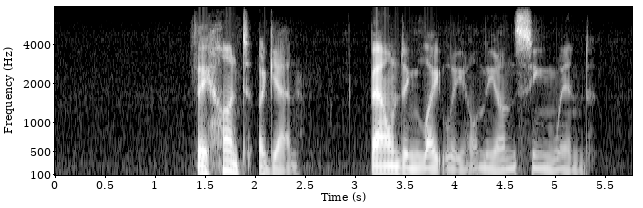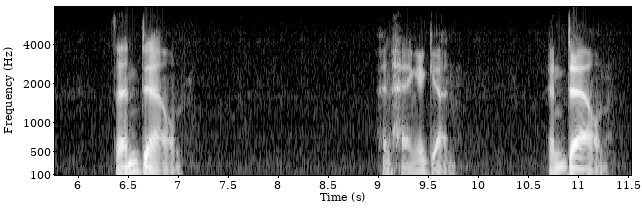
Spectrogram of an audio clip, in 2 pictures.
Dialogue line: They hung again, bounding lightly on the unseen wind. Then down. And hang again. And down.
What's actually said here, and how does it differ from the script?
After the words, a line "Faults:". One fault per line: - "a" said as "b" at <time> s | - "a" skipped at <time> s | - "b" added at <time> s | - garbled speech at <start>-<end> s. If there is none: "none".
They hunt again, bounding lightly on the unseen wind. Then down. And hang again. And down.
Faults:
- "hung" said as "hunt" at 1.5 s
